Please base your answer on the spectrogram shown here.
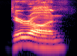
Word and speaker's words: Duron: So my name is Duron. It's pronounced, I think. I don't really count them as family. I kind of do. But Duron is how we say it.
